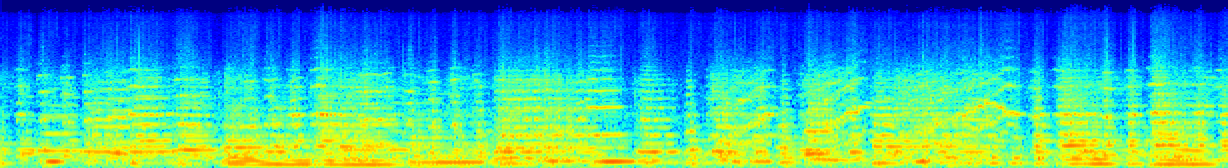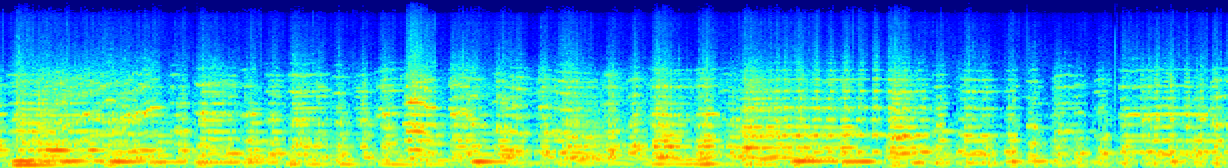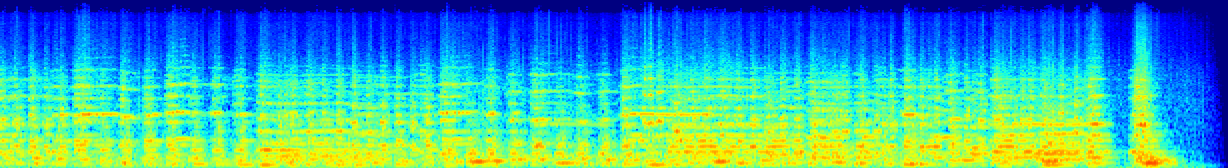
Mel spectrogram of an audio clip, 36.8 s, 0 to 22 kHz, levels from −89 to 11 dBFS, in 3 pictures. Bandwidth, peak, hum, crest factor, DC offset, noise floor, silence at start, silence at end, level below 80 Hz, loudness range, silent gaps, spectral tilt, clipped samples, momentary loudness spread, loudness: 16 kHz; 0 dBFS; none; 14 dB; under 0.1%; -44 dBFS; 0 s; 0.45 s; -34 dBFS; 4 LU; none; -7 dB/octave; under 0.1%; 7 LU; -15 LUFS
